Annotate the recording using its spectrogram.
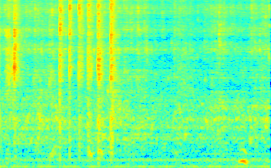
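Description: Trickling, bubbly water sound from an aquarium fish video playing on the television, over a low steady hum, with a cluster of sharp clicks in the first two seconds.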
